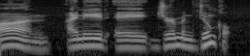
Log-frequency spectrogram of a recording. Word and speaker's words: Dunkel: It's pronounced Dunkel. – No, he says, I want to thank you for pronouncing it correctly. It's a Dunkel.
